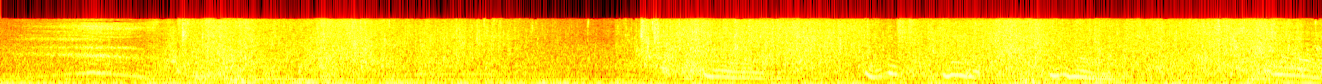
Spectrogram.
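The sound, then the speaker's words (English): Loud, churning water splashes and rushes continuously, a strong river current pulling a swimmer down where the river continues underground, with a brief dip near the middle and short gasping breaths breaking through. “then the river continues underground. I can feel it sucking me down right now.”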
